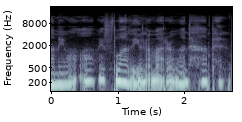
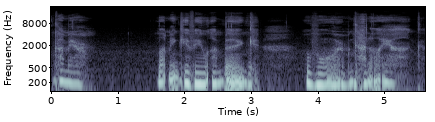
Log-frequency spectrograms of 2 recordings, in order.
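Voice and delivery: ASMR whisper. Acted. Mommy comforting her upset gamer sweetie, tender whisper. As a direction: whisper close to the mic like a soothing mommy.

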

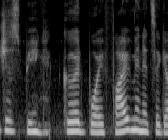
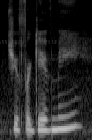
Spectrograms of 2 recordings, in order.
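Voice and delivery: usual speaking voice

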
